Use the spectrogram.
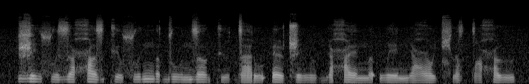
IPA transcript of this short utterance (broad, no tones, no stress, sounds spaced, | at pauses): ʐ i sʷ e z ɯ ħ ʌ z kʲ ʌ sʷ e ŋ ʌ d u n z ʌ kʲ u d a ɾ u ʔ ɛ ʈ͡ʂ i w ɯ ɓ i ħ ɛ n ʌ ʔ w e n i ʕ o t͡ɕʰ ɯ z tˤ o ħ ɯ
